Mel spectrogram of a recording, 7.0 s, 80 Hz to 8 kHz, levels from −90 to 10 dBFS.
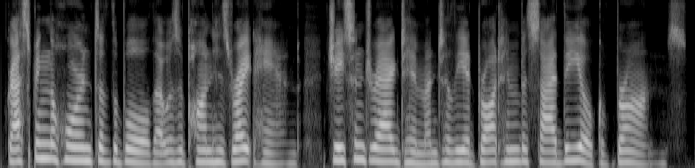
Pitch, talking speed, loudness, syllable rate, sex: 200 Hz, 215 wpm, -19 LUFS, 5.1 syllables/s, female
